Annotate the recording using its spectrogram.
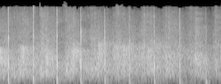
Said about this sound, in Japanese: イエス様に拍手したいと思います。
